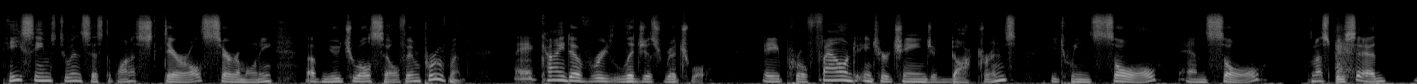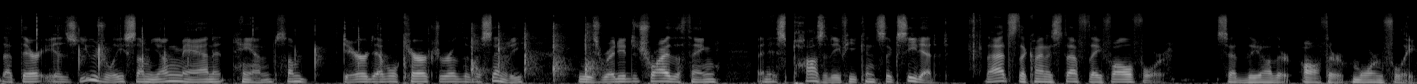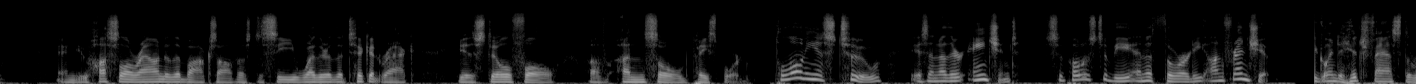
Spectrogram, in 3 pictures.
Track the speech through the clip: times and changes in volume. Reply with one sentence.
You can hear the speech from 0.0 to 42.4 s, at a steady volume.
